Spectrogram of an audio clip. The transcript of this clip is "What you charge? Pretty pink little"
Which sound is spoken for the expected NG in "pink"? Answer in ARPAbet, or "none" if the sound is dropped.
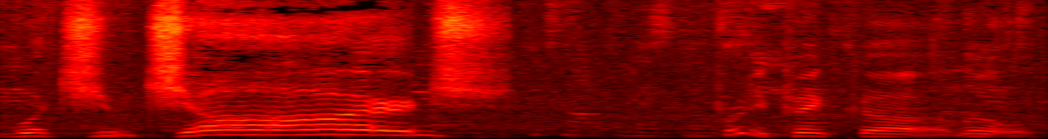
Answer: none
